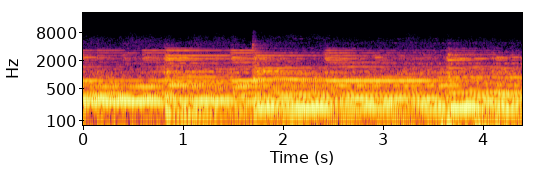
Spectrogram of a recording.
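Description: Live band playing an instrumental passage: electric guitars ring out sustained chords over bass guitar and drums, the chord changing every second or so.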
